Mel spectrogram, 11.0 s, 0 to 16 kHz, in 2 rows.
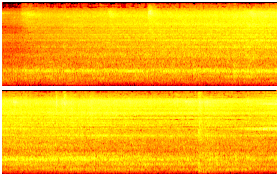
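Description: British Rail Class 700 electric multiple unit pulling into the platform as it arrives: a steady rumble and hum of wheels and traction that grows louder as the carriages run past.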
